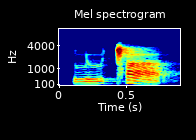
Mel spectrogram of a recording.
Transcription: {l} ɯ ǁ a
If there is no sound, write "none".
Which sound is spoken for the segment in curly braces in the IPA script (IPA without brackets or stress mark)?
l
